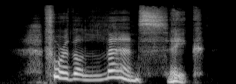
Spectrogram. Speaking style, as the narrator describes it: gasped Marilla

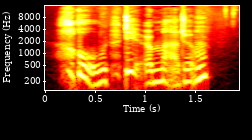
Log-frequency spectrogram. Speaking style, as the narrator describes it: cried Mrs

